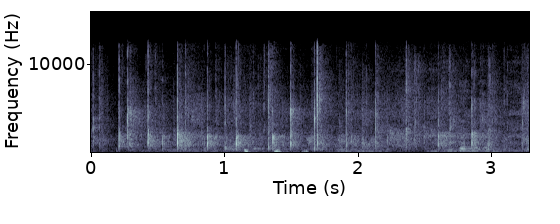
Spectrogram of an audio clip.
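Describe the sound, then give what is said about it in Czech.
A short burst of applause on a show as King David is introduced as a guest, with several pairs of hands clapping in a quick, irregular patter at moderate volume for about three seconds, with faint voices murmuring underneath. “Prosím, poplesk.”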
